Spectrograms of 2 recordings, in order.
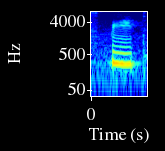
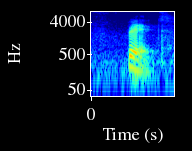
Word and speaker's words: spit: Now be careful with this because it has a short I sound. It's not speet, it's spit.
